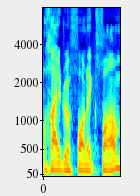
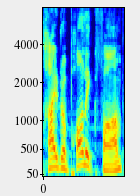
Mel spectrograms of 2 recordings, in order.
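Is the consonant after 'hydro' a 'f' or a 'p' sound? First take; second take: f; p. First: The consonant after 'hydro' is an 'f' sound. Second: The consonant after 'hydro' is a 'p' sound. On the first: The speaker calls it wrong. "which I've been pronouncing wrongly" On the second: The speaker calls it right. "It's hydroponic farm"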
